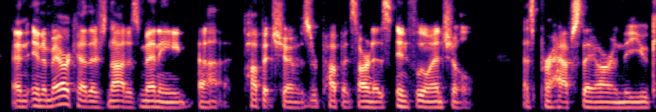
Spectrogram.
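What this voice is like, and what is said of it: American accent. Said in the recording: “I'm an American, you can probably tell by my accent.”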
